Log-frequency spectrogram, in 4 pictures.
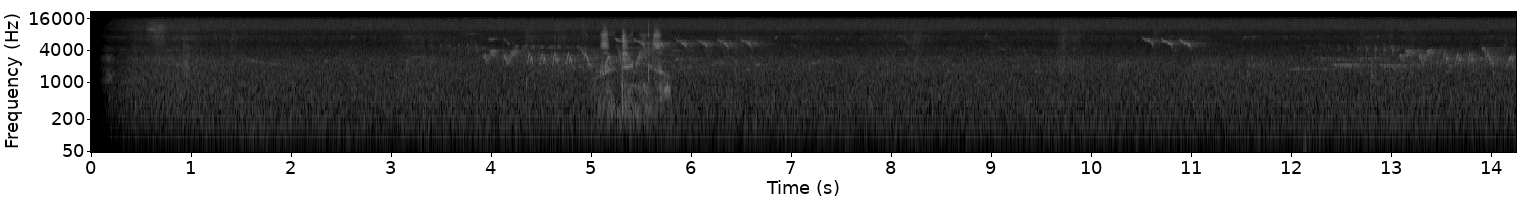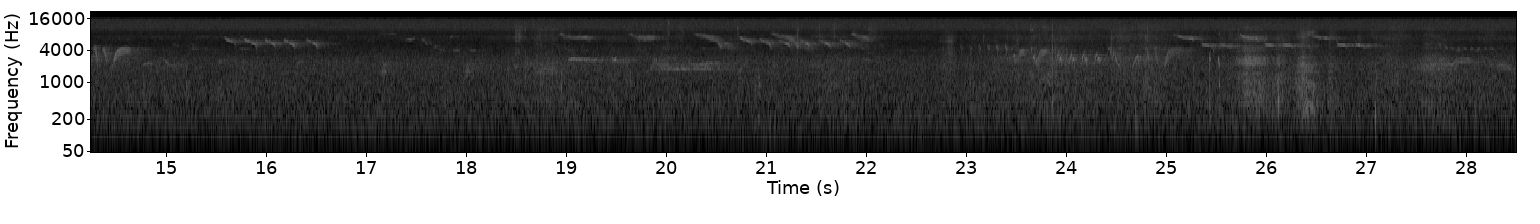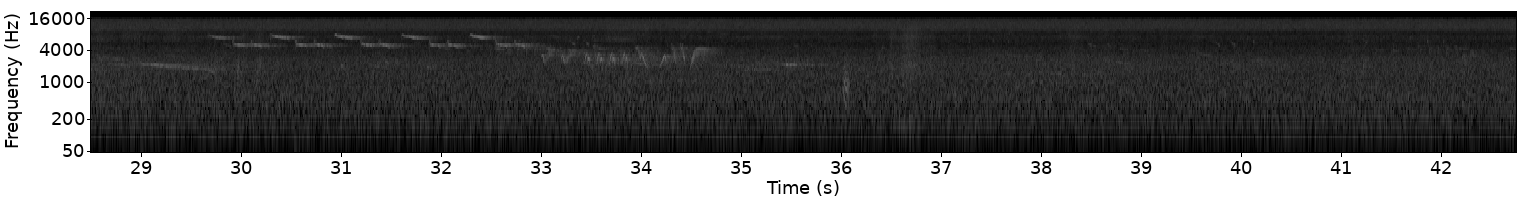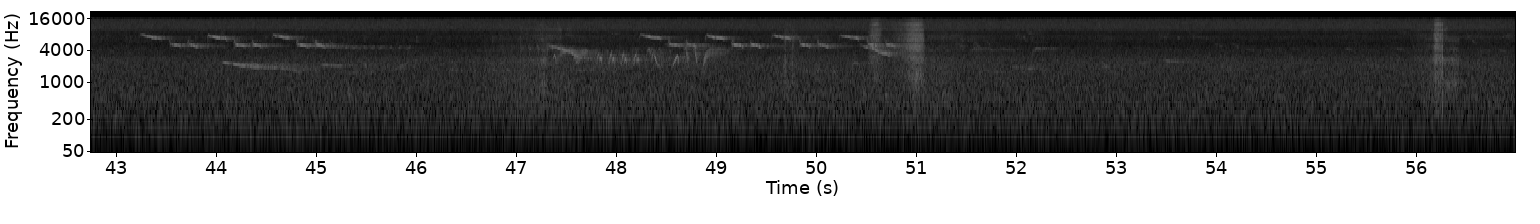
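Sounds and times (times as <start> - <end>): soft background hiss: 0.2 - 56.9
songbirds chirping and trilling: 0.2 - 56.9
brief rustle: 50.5 - 51.2, 56.0 - 56.6.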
